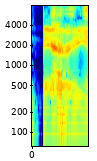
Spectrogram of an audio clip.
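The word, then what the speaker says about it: Barre: It's pronounced Barrie, right? Between Barrie, yes.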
